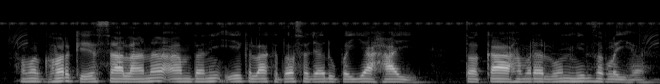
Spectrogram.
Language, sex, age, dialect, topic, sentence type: Magahi, male, 31-35, Western, banking, question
